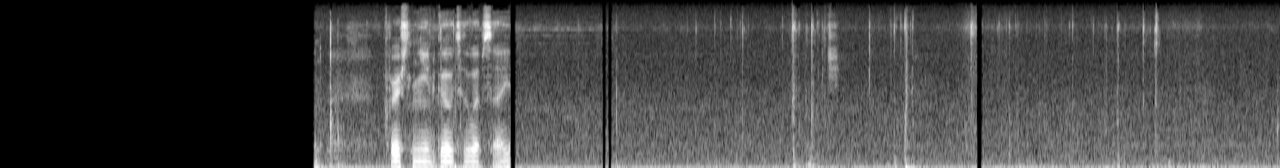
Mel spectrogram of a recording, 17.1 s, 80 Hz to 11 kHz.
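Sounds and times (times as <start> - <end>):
steady low hum: 4.2 - 17.0
keyboard typing: 9.2 - 12.2, 12.9 - 15.6.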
